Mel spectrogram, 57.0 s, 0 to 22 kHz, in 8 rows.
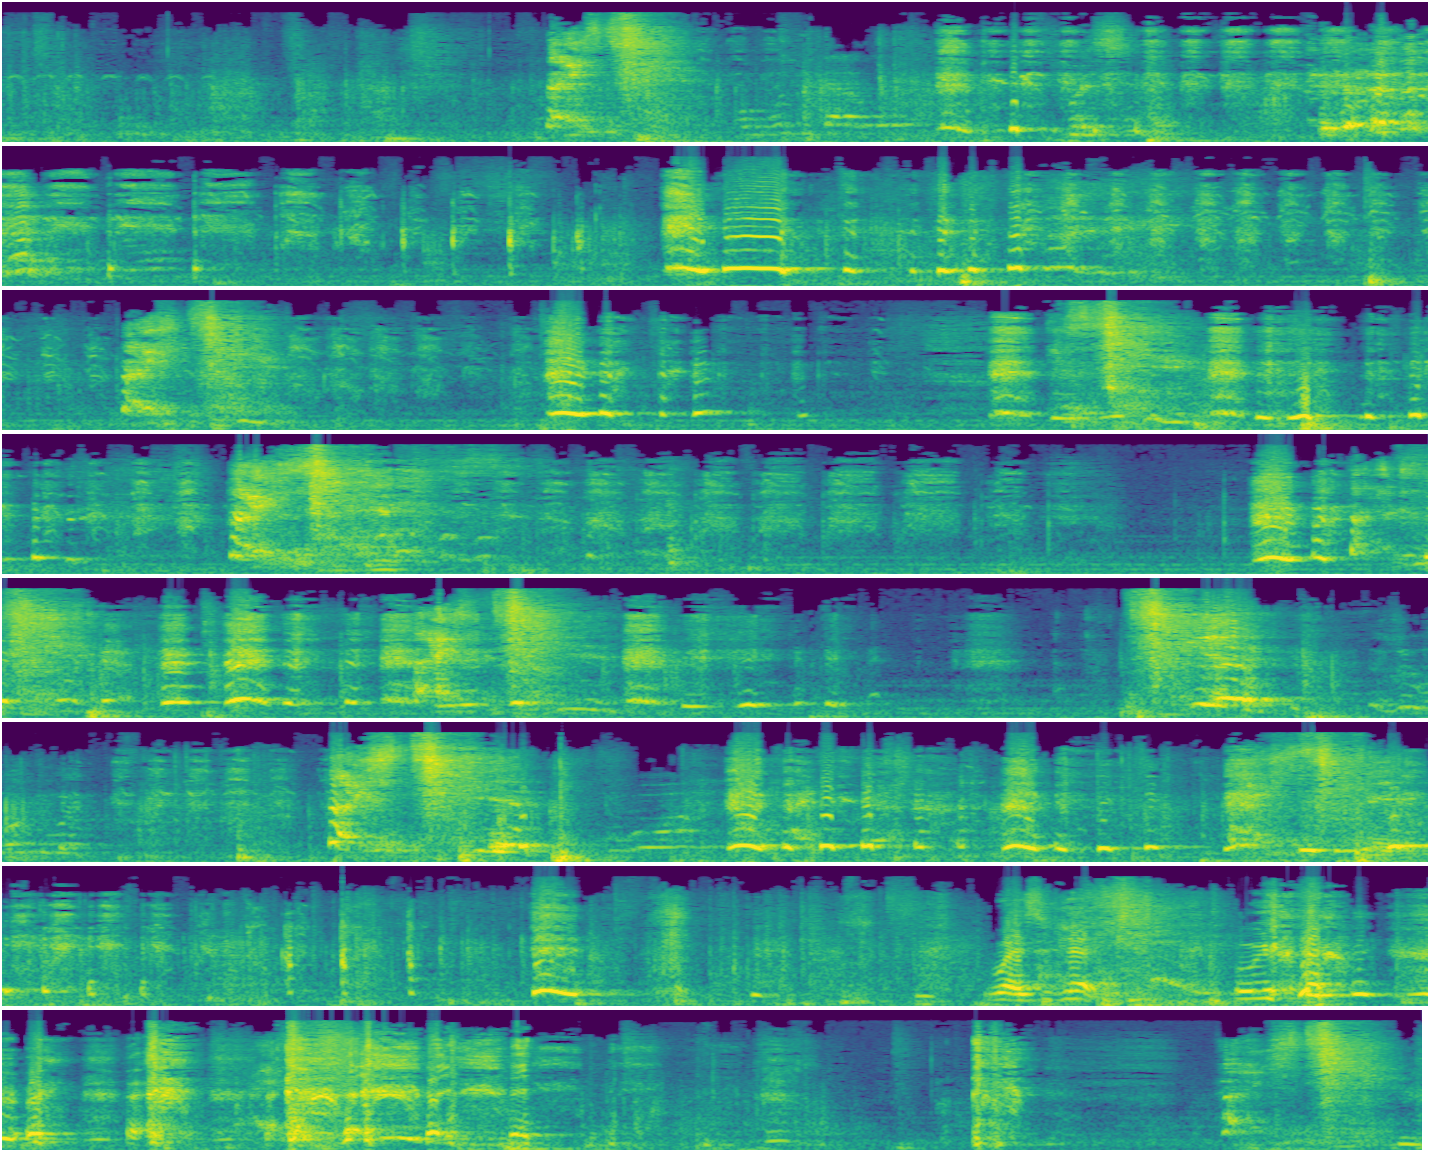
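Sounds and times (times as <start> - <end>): man sneezing loudly: 2.7 - 3.6, 14.9 - 15.8, 19.5 - 20.4, 22.6 - 23.8, 28.4 - 29.0, 30.5 - 31.6, 34.1 - 35.0, 37.3 - 38.3, 56.0 - 57.0
man laughing: 4.5 - 26.8, 27.6 - 33.2, 34.5 - 47.5, 48.7 - 53.9.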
